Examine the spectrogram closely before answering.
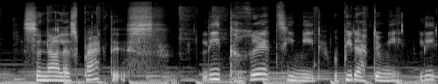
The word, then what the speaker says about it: très: Très. Make sure you're pulling that tongue back with the R, and it's très. Don't roll your R's, because this is not Spanish. This is Haitian Creole.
